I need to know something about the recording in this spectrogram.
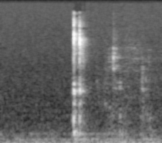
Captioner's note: click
